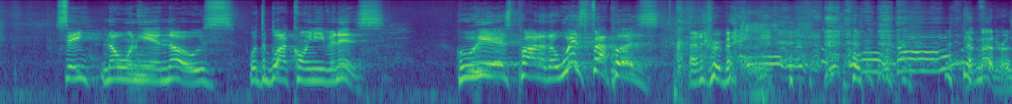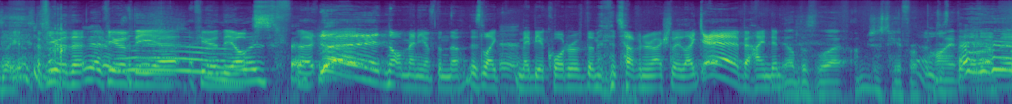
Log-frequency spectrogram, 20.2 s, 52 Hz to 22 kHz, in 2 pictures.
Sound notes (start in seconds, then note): 7.2 more snorting; 10.9 snort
